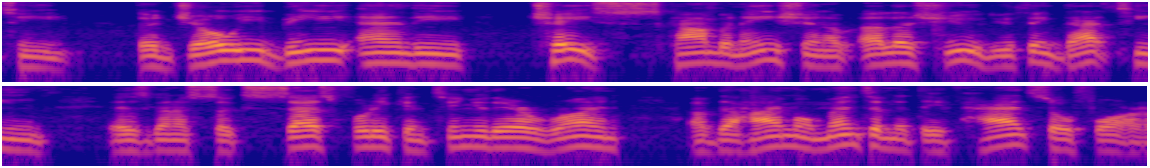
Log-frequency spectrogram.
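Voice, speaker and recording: This man's voice sits at a medium pitch and has a dark, mellow tone, with lively intonation. The recording is very clean, with a silent background. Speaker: sports livestreamer. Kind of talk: live commentary. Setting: livestream. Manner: fast; stumbling over words.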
